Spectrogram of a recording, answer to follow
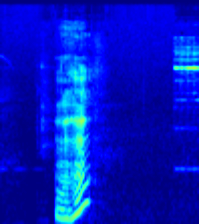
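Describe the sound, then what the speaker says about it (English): An incoming-call ringtone on a phone goes off during a podcast recording: a brief rising melodic chirp, then a thin, steady electronic tone starting near the end, fairly quiet against a silent background. "Getting a phone call, so I'm gonna mute myself and take it quick."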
